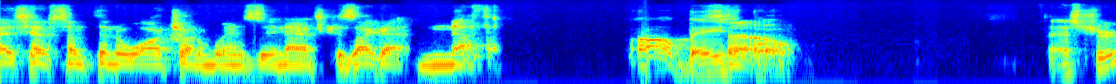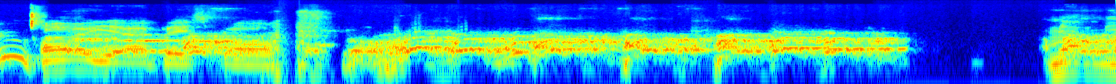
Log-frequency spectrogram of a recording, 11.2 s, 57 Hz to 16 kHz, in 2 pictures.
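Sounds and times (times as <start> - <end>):
speech: 0.0 - 2.6, 3.2 - 4.0, 5.2 - 8.2, 10.8 - 11.1
dog barking and baying: 5.8 - 10.2, 10.8 - 11.1.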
